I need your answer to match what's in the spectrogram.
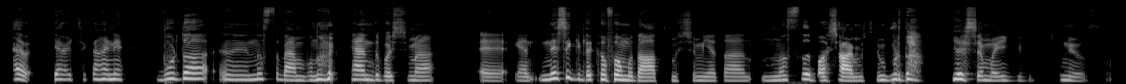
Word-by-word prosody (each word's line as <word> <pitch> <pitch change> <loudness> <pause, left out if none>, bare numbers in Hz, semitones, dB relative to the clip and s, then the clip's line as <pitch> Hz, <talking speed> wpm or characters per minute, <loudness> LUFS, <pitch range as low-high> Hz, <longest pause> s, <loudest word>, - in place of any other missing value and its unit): Eve 225 -5 +1 0.2
gerçekten 230 0 -4
hani 235 0 +2 0.3
burada, 260 +4 +4
eee, 215 -1 -1
nasıl 245 0 -3
ben 195 -2 +1
bunu 215 +4 +2 0.2
kendi 220 -1 +2
başıma, 190 0 -3 0.5
eee, 170 -1 -5
yani 180 +2 -7
ne 235 +6 +4
şekilde 230 -7 +1
kafamı 215 -4 +4
dağıtmışım 170 +1 -1
ya 180 -1 -5
da 180 -1 -5
nasıl 200 +5 -1
başarmışım 180 +2 +3
burada 235 +1 +3 0.4
yaşamayı 200 -6 +2
gibi 185 -2 -21 0.2
düşünüyorsun. 195 -5 -10
205 Hz, 130 wpm, -23 LUFS, 185-230 Hz, 0.5 s, burada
